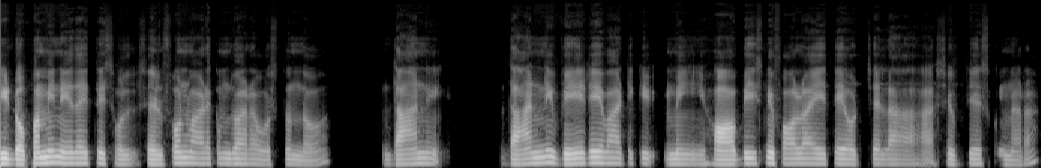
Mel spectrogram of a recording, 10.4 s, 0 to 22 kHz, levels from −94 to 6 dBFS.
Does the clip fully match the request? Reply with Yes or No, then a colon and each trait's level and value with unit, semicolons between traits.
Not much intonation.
Yes: narrow, 2.3 semitones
